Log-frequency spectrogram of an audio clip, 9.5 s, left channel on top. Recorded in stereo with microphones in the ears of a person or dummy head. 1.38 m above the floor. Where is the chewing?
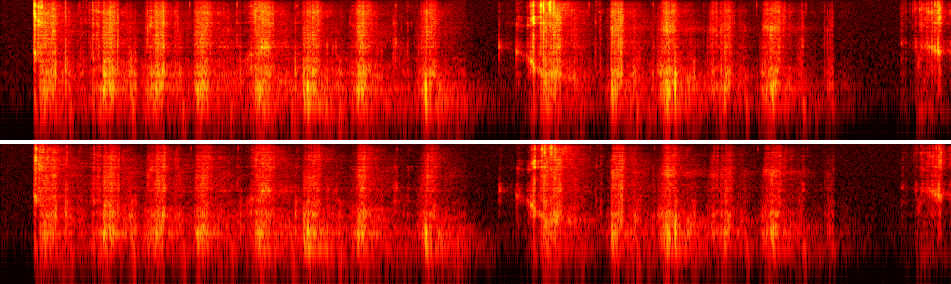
80° left, 1.5 m.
